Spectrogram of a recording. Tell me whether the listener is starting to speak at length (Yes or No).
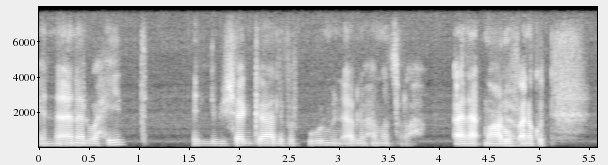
No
